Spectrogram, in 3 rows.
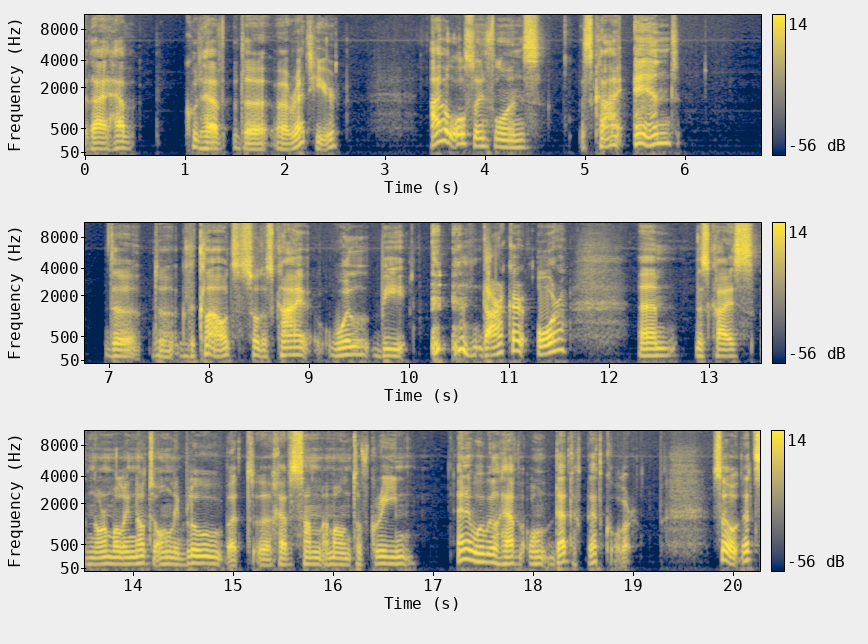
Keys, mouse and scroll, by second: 3.5-4.7 drag.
